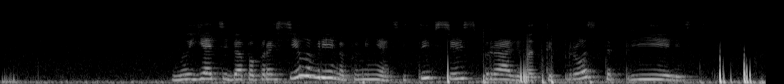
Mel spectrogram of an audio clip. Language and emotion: Russian, positive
